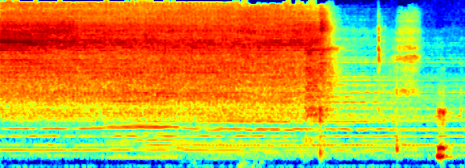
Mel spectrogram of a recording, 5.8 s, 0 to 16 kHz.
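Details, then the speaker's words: SybronEndo M4 Safety reciprocating endodontic handpiece driving a pre-curved size 8 manual file in the mesiobuccal canal of an extracted tooth, speed raised to 5000: steady high-pitched motor whine with hissing rush that cuts off near the end. "Ok, si ça n'avance plus, on va voir, je vais peut-être un petit peu augmenter la vitesse. On va mettre 5000 tours par seconde. Ça, c'est déjà beaucoup plus rapide."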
